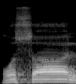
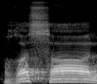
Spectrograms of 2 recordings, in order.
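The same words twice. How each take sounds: First: غسال with a rounded first vowel, "ghossaal"; mispronounced. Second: غسال with a short a first, "ghassaal"; correct pronunciation. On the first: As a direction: say غسال as ghos-SAAL. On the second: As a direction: say غسال as ghas-SAAL. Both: Shown as a demonstration. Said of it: "صحیح تلفظ ہے".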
